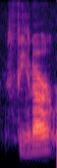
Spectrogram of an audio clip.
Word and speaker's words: finner: Spelled F-I-N-D-E-R. Swedish speakers, Norwegian speakers, you know you have the same spelling, F-I-N-N-E-R, but it's pronounced fina and finer, respectively, right, for the two languages.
